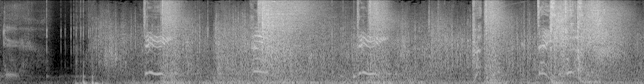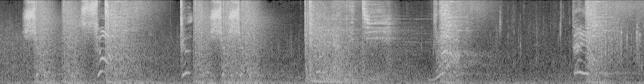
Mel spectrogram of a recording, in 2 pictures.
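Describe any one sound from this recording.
Punches and kicks land with sharp, heavy thuds, over and over.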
